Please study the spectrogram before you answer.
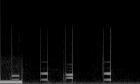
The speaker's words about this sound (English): How about an old school recording of a phone call not going through?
